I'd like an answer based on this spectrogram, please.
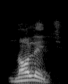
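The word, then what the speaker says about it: knowledge: शब्द आप जानते हैं जैसे नॉलेज के एन ओ डब्लू एलईडीज तो यहां पर जो के से शुरू हो रहा है उसे हम साइलेंट मान लेते हैं इसी प्रकार से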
